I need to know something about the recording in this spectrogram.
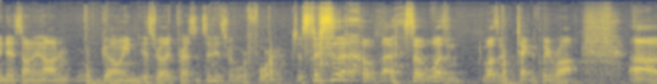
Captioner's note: laughter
